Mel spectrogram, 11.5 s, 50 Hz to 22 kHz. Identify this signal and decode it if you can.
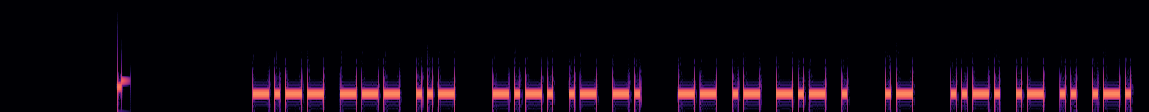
Morse code, heard as a keyed tone, about 22 wpm, 700 Hz. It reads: YOU CAN MAKE A FAIR
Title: Sentences from Top 1400 Words 22wpm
